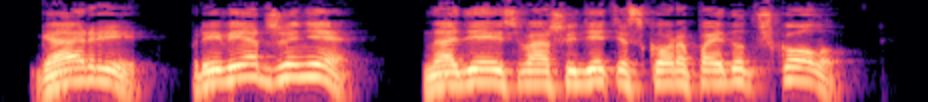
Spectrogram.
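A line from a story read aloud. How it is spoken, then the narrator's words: Shouted after someone. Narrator (Russian): Крикнул вслед ему лис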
